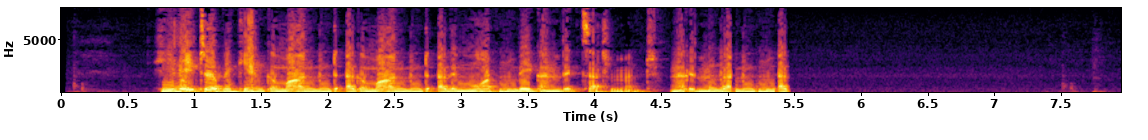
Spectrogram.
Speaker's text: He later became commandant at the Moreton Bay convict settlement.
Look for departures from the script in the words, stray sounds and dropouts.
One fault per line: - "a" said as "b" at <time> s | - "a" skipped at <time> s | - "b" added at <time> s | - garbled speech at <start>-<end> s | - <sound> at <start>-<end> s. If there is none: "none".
- "commandant at" added at 2.2 s
- garbled speech at 4.6-5.5 s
